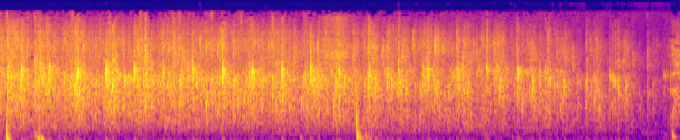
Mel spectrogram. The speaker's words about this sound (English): A round of applause for our teens and their work with us.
